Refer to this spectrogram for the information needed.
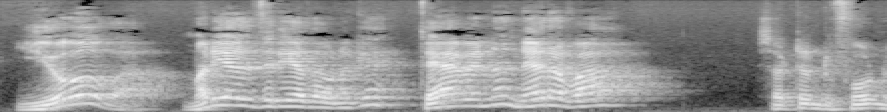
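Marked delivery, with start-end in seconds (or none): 0.1-3.0 offended shopkeeper. Acted. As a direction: put the rude caller in his place. Shopkeeper offended by rude caller. (கோபமான கடைக்காரர் குரல்)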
